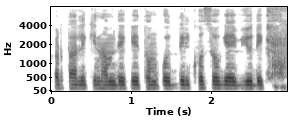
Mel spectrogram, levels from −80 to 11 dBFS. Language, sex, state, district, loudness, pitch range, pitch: Hindi, male, Bihar, Saharsa, -18 LUFS, 120-125 Hz, 120 Hz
